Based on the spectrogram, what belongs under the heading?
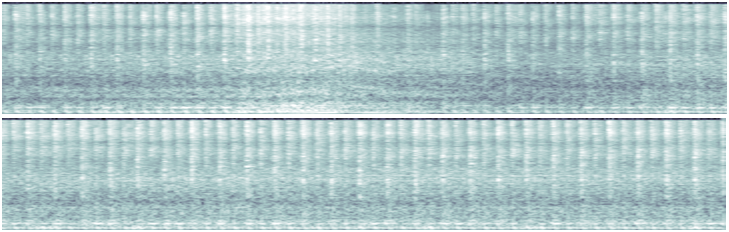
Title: ticking sound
